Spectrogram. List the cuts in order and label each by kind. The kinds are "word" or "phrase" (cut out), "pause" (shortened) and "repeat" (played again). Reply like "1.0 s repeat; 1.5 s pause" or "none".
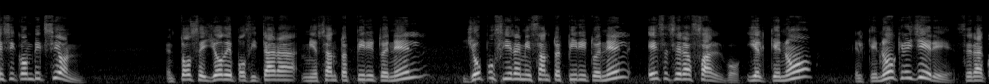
none

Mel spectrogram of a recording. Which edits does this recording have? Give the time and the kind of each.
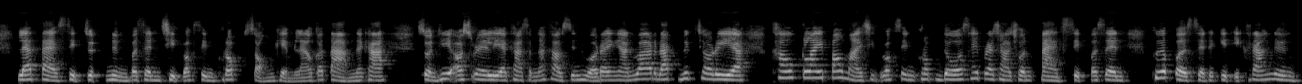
none

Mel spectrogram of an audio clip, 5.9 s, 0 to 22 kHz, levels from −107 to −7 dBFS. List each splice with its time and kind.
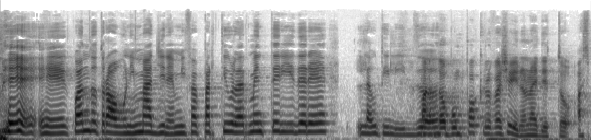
3.3 s pause

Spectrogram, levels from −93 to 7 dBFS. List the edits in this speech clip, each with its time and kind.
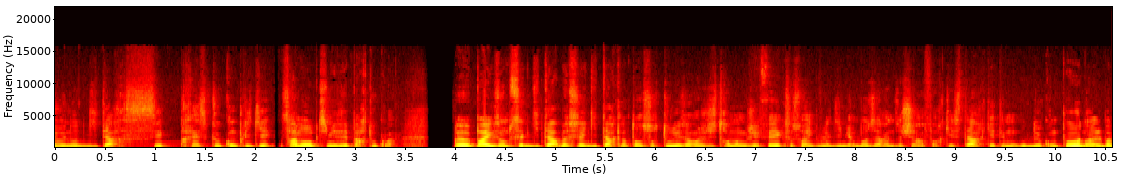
none

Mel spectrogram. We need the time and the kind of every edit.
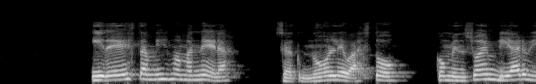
2.6 s pause

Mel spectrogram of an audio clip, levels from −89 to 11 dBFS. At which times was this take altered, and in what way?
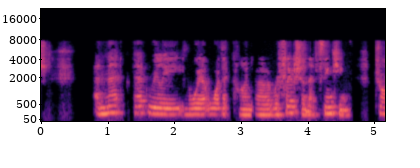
1.3 s pause; 2.1 s word; 2.7 s word; 3.1 s word; 4.1 s word

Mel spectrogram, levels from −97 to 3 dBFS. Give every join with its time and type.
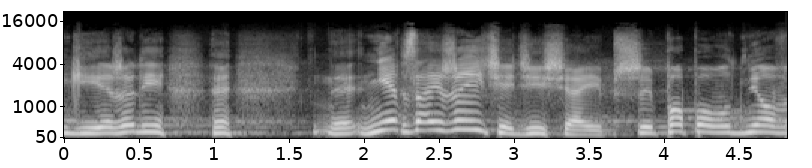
2.2 s word

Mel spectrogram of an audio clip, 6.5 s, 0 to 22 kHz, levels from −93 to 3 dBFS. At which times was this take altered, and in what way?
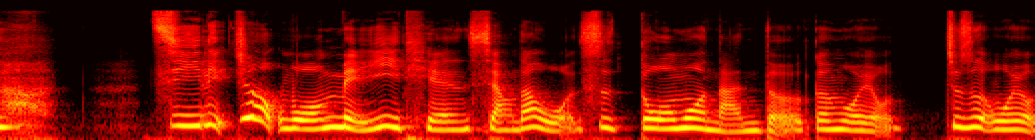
none

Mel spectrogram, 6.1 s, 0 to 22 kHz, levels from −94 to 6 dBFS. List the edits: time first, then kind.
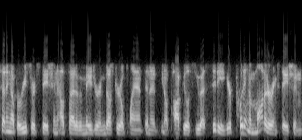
none

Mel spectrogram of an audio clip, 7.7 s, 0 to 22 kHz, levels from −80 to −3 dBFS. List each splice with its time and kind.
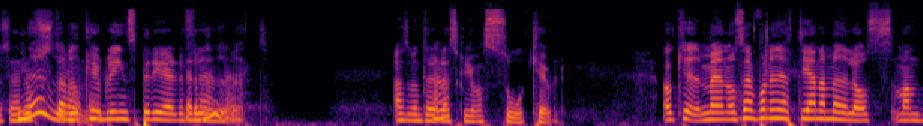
none

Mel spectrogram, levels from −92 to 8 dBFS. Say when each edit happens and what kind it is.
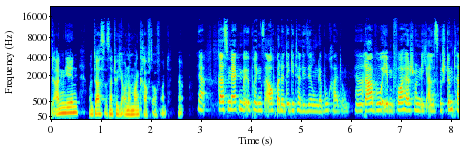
6.2 s word

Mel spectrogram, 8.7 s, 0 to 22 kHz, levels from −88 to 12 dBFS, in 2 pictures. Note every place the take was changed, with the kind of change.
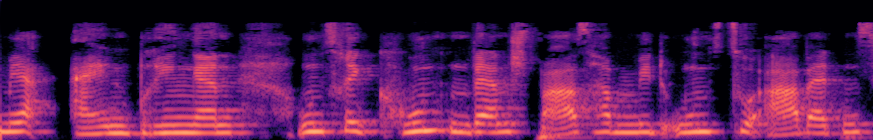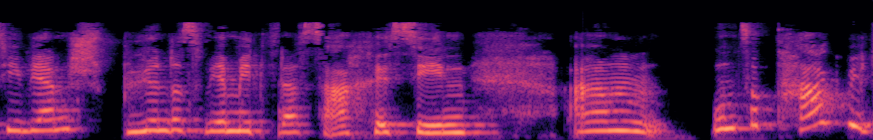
5.8 s phrase

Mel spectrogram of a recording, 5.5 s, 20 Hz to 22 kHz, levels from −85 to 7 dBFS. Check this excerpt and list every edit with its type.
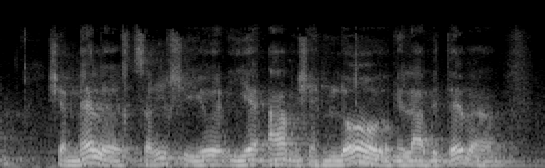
3.9 s word

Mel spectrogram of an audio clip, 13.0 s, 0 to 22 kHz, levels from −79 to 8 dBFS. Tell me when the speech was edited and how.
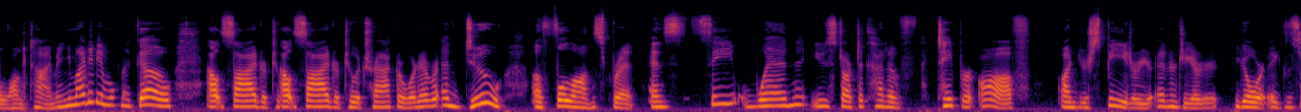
2.8 s repeat; 6.4 s pause

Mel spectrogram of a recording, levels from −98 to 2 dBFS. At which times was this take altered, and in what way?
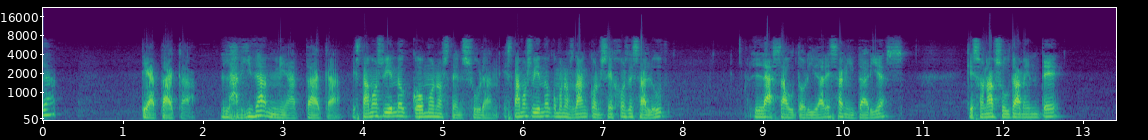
3.8 s pause

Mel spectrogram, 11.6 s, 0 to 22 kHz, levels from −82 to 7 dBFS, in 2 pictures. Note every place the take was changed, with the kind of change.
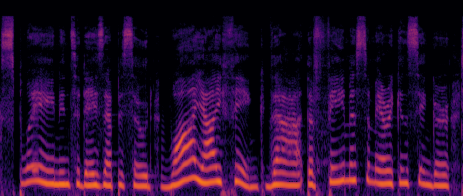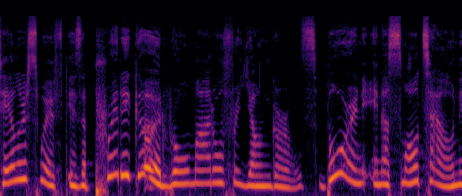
none

